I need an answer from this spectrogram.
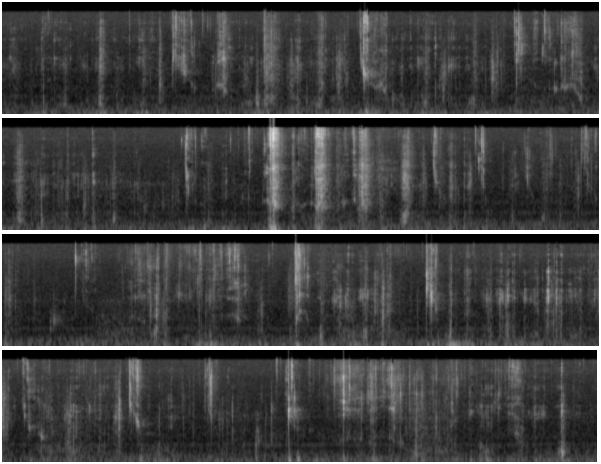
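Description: Close-miked chewing and biting of crisp french fries and sauced chicken wings: irregular crunches and crackles throughout, the loudest cluster a little under eleven seconds in.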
